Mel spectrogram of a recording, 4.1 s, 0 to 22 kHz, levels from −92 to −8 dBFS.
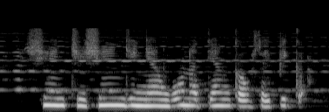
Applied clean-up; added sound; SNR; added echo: classical method WPE with log-MMSE.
